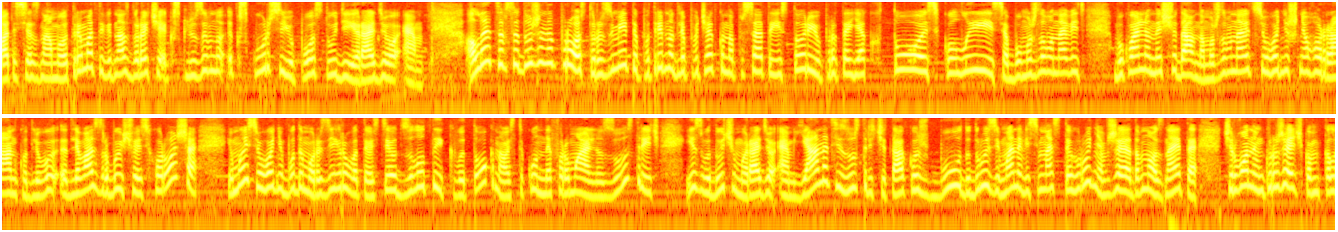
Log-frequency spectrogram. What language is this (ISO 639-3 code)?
ukr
